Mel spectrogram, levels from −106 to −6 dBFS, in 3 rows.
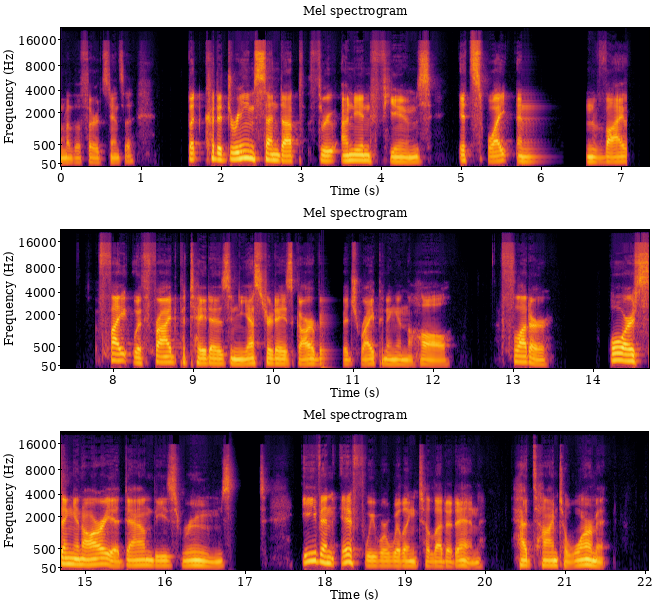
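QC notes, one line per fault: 5.77 to 6.60 s, call audio freeze: right after "onion fumes its white" the sound stops moving forward and the last fragment is stretched into a fading buzz for about 0.8 s, with roughly 0.46 s of that near silence. Nothing is lost, and the audio resumes exactly where it halted. This is likely packets held up in transit, leaving the jitter buffer empty so the receiver had to fill the wait.
7.05 s, skip ahead: a hard forward jump with almost no gap, only about 15 ms of filler. Something like 0.4 s of audio is gone, and the two sides are butted together. The jump cut the lag by roughly 0.3 s.
7.14 to 10.55 s, jitter buffer slow-down: the speech runs at about 93% speed with unchanged pitch up to "ripening in the hall", adding about 231 ms. Single pitch periods and bits of pauses were repeated many times over to rebuild a buffer reserve, which draws sounds out.
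10.60 to 10.91 s, call audio freeze: just before "ripening in the hall" the sound hangs again as a decaying buzz for about 0.28 s, about 0.11 s of it silent, then carries on with nothing missing. Likely another late packet burst that emptied the jitter buffer. 16.80 to 17.22 s, call audio freeze: a longer hold of about 0.4 s, roughly 0.3 s of it silent, again resuming where it stopped with no loss. The likely cause is the same delayed delivery.
13.04 to 16.31 s, jitter buffer speed-up: about 4% fast at the same pitch, with roughly 150 ms of audio removed in short pitch-period slices. The buffer held more than its target and was trimmed. 19.05 to 21.63 s, jitter buffer speed-up: stronger, at about 110%, with around 0.3 s removed. The speech sounds noticeably rushed as excess buffered delay is cut.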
